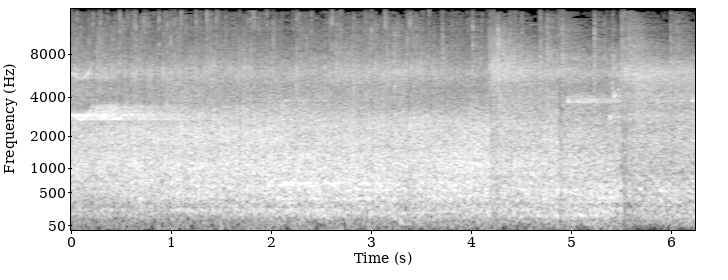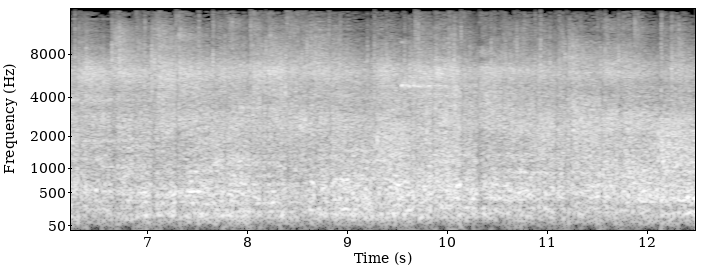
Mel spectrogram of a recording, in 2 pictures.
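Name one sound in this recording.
Young players talk and call out, echoing in a large indoor hall.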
